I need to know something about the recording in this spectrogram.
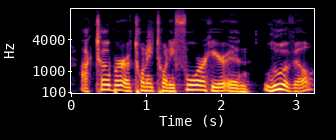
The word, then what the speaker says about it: Louisville: of 2024 here in Louisville right is it it's not Louisville I know that it's Louisville yeah it's like two syllables not louville sorry thank you I'm here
